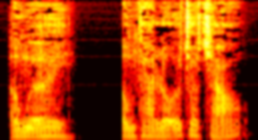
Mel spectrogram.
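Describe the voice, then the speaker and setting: A man's voice: low-pitched, brisk, dark tone, husky, no echo. A man voicing a frightened young grandson who pleads with his grandfather in a read-aloud story. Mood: pleading.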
